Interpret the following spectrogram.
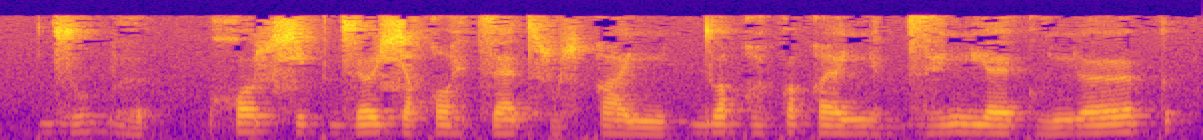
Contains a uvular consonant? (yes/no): yes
